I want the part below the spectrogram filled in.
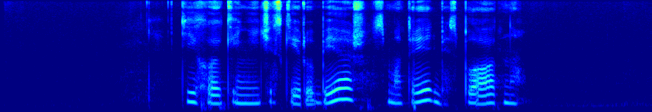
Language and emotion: Russian, sad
